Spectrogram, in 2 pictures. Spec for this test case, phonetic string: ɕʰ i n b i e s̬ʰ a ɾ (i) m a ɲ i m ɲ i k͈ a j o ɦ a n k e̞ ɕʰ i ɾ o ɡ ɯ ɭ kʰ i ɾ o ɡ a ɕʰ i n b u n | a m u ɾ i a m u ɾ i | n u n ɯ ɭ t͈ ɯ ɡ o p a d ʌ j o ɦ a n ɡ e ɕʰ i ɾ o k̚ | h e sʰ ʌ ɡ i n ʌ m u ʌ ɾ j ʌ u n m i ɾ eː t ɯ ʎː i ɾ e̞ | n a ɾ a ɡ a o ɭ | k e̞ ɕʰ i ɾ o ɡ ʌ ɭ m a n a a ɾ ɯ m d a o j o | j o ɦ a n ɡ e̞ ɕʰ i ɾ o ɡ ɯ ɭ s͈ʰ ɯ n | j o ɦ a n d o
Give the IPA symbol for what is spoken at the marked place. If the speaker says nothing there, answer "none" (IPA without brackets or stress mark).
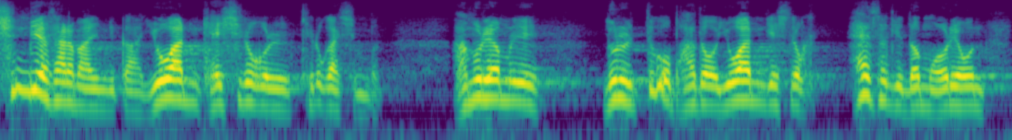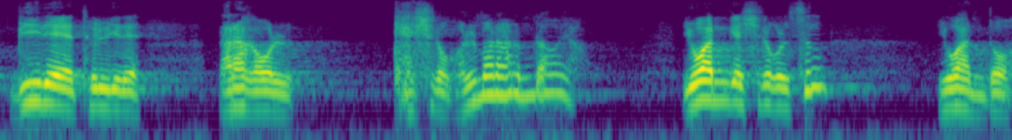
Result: a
